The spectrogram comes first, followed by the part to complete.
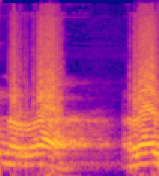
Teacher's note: र जब बोलेंगे र तो ये जीभ आपका कैसा हो जा रहा है लुंठित हो जा रहा है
